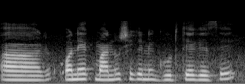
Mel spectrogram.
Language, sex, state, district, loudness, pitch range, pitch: Bengali, female, Assam, Hailakandi, -15 LUFS, 210-240 Hz, 220 Hz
